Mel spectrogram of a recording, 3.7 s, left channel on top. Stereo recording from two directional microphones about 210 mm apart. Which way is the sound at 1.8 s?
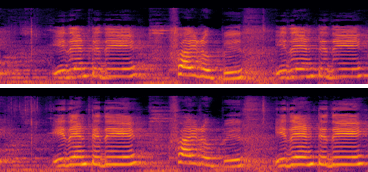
20° left (ahead or behind).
